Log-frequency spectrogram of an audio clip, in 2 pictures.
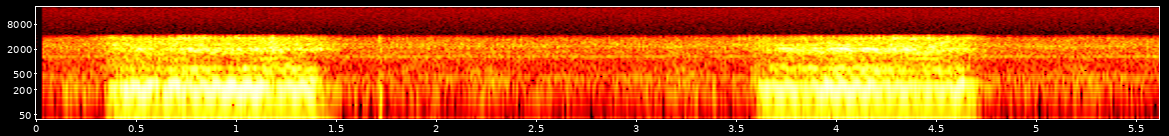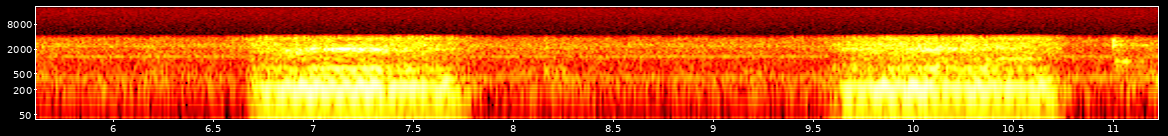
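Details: Man asleep on a sofa snoring: regular deep, rumbling snores about 20 a minute, each about a second long with quiet pauses, faint mains hum; ordinary snoring.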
